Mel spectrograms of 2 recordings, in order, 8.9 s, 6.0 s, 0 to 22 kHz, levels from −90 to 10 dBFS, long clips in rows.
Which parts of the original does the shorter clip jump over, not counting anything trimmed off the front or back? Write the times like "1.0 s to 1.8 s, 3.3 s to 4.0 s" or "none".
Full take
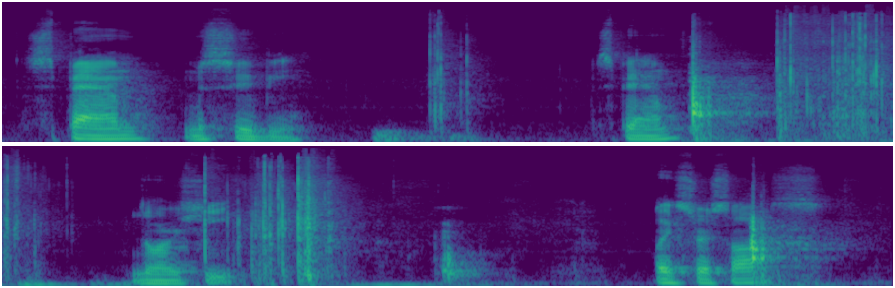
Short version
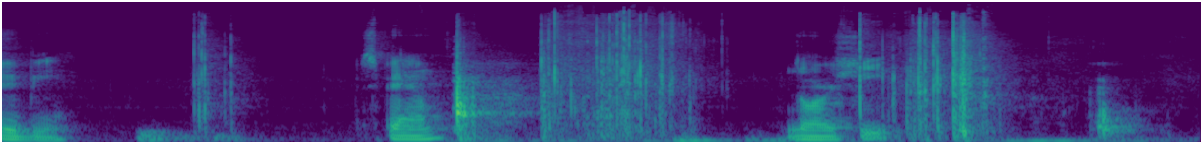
none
